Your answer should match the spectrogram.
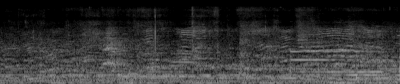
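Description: A crowd of children chattering and calling out, with music playing in the background.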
